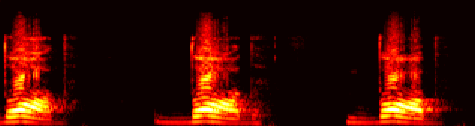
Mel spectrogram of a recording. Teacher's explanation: bod harfi shovqinlik jarangli tish ortib portlovchi tovish hisoblanadi.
